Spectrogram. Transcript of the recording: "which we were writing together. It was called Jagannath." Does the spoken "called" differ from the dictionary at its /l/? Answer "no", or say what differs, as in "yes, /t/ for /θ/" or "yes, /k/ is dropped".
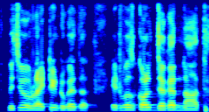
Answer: no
